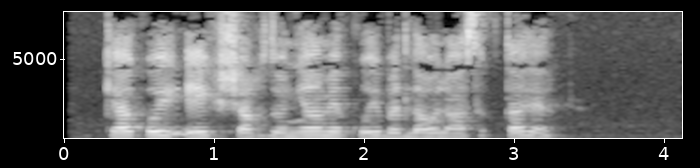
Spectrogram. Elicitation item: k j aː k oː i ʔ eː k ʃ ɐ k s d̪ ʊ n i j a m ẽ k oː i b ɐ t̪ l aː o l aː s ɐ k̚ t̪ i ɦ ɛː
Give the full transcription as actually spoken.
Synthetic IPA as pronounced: k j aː k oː i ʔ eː k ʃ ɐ x s d̪ ʊ n i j a m ẽ k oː i b ɐ d̪ l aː o l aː s ɐ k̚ t̪ a ɦ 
